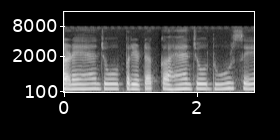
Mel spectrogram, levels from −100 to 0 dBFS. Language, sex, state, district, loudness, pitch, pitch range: Hindi, female, Odisha, Khordha, -19 LUFS, 220 Hz, 210-225 Hz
